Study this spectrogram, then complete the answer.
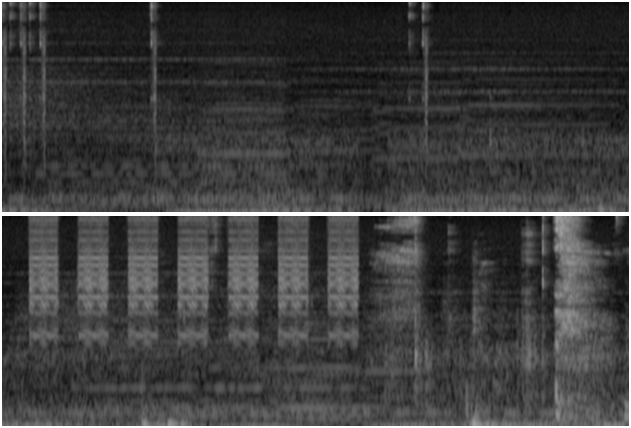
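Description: Alarm clock going off in the Nancy Drew mansion game, a series of rapid evenly spaced electronic beeps in bursts partway through, over a steady tonal game music bed with some ticking.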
